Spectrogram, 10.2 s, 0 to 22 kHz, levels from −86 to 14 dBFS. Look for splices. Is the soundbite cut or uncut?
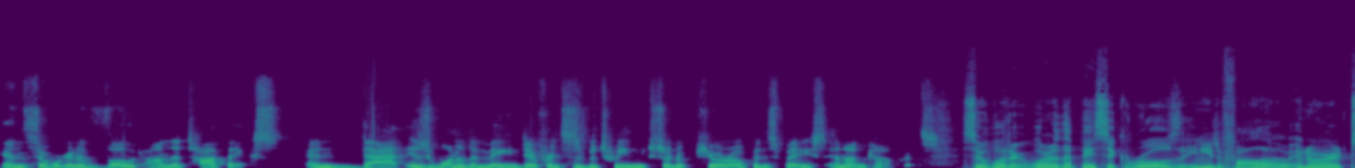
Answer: cut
